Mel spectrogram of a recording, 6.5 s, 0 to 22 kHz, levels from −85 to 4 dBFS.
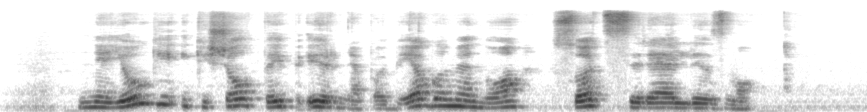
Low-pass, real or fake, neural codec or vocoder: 14.4 kHz; fake; vocoder, 48 kHz, 128 mel bands, Vocos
